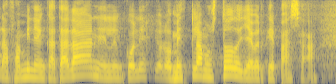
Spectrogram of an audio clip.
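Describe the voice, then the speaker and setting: Speaking at a very fast pace, a woman uses a medium-pitched voice with a dark, mellow tone and ordinary pitch variation. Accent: Bilbao. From Spain, Bilbao (Basque Country). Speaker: mother of a deaf child, panelist. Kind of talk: round-table testimony. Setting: conference panel with audience.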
